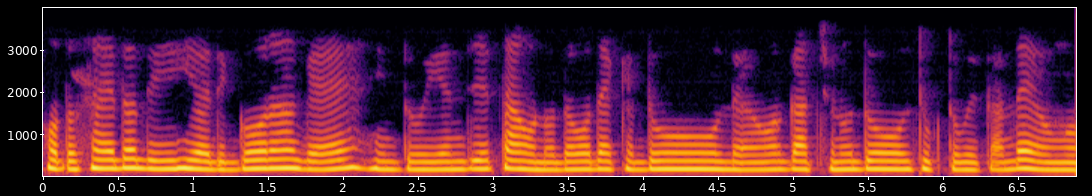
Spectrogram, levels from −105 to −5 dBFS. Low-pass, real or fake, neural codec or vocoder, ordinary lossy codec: 3.6 kHz; real; none; none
